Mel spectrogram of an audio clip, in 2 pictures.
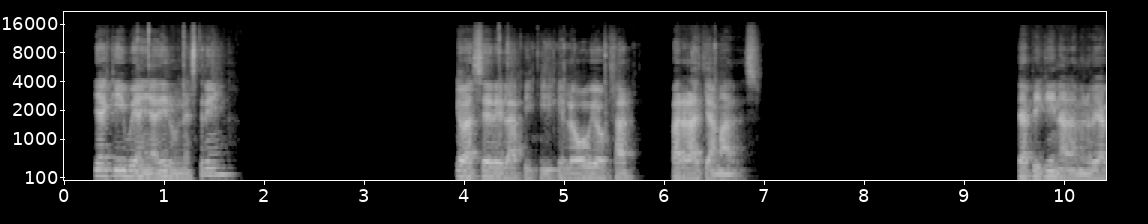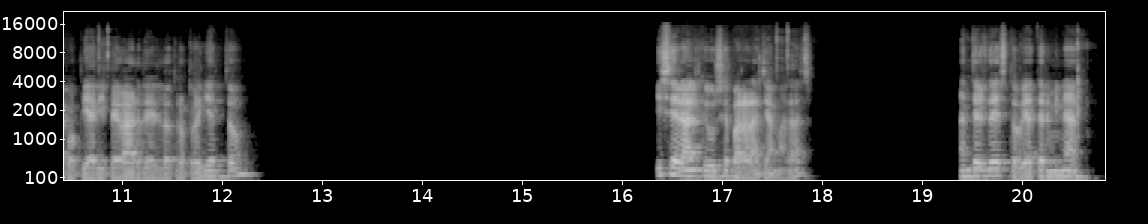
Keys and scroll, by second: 2.9 Return, 19.0 super+s.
